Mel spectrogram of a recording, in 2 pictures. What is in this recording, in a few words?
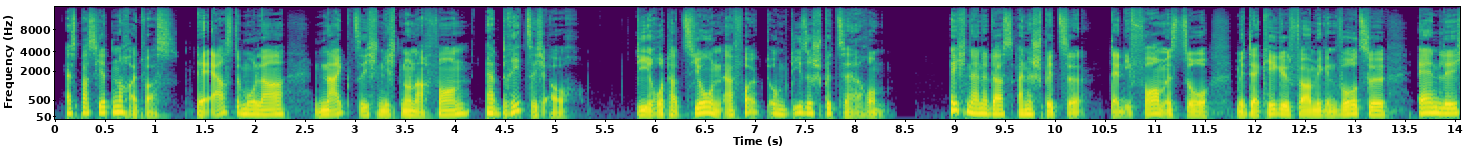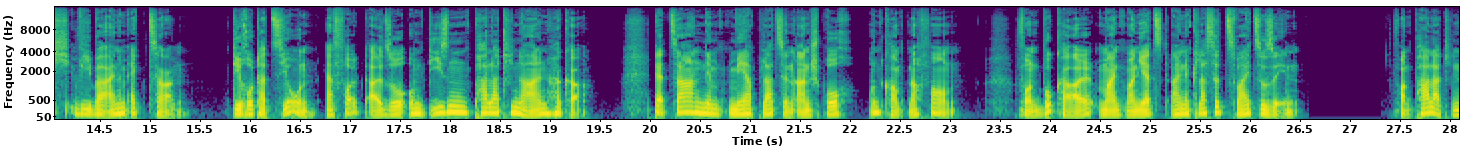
e Learning; invisalign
